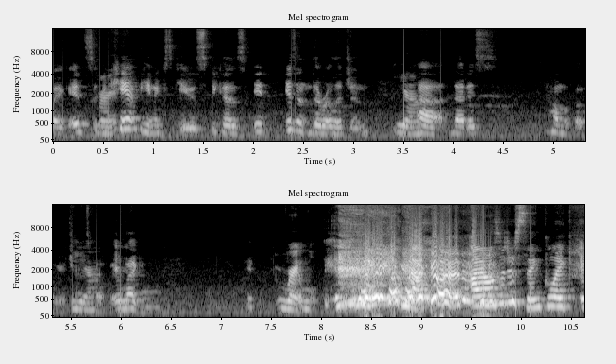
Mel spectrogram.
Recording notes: Still recording in the school building, so please excuse any background noise.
